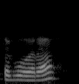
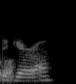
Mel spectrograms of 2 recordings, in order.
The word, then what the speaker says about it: Segura: The Spanish way is Segura, and the English way is Segura.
